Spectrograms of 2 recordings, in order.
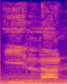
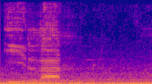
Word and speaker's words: Elon: this video and there's a reason why I pronounce his name Elan m in the first video and now in this video we're going to provide pronounce his name correctly which is Elon MK m is Mass information Mass controlling the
